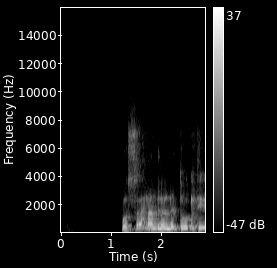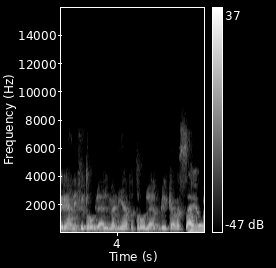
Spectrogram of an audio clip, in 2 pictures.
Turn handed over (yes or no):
yes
